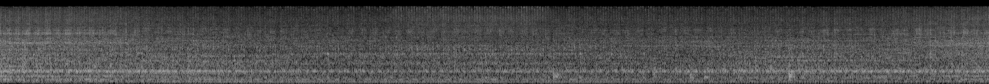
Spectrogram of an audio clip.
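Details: VW Golf VR6 2.9, 103,000 km, at idle: fast even metallic rattle about three per second over hissy engine note; chain-rubbing noise that grew louder after replacing upper hydraulic tensioner screw; cause unconfirmed.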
